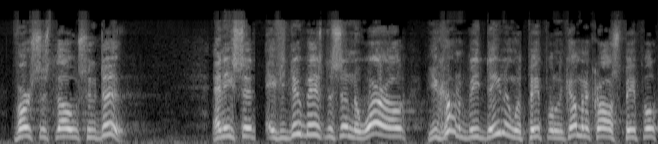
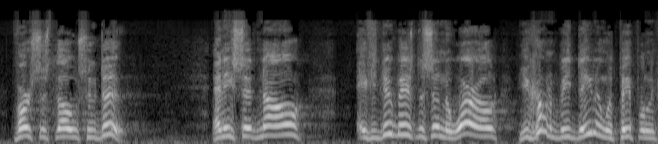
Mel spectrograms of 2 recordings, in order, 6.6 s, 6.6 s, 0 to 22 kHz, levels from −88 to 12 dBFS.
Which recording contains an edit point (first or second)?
first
